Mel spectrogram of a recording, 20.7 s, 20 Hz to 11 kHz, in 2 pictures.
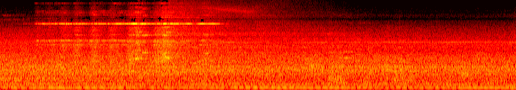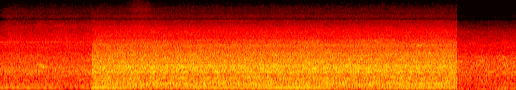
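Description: A TRA DR3000-series diesel multiple unit pulls away, its wheels squealing with several high steady tones for a few seconds near the start. Later a much louder, steady rail noise starts and stops abruptly.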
